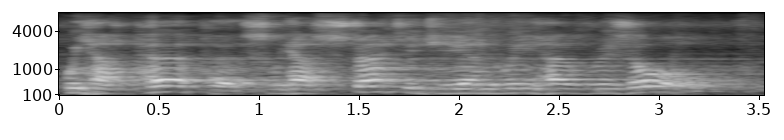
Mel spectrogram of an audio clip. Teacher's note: the first two items are spoken with a rising intonation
